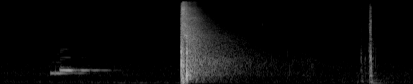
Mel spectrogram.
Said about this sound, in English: 5 to 6 shots of M193 and 5 to 6 shots of our M855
